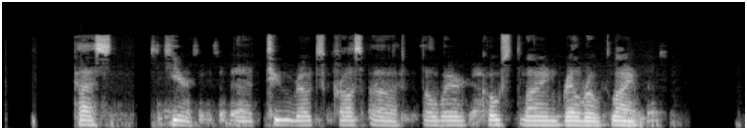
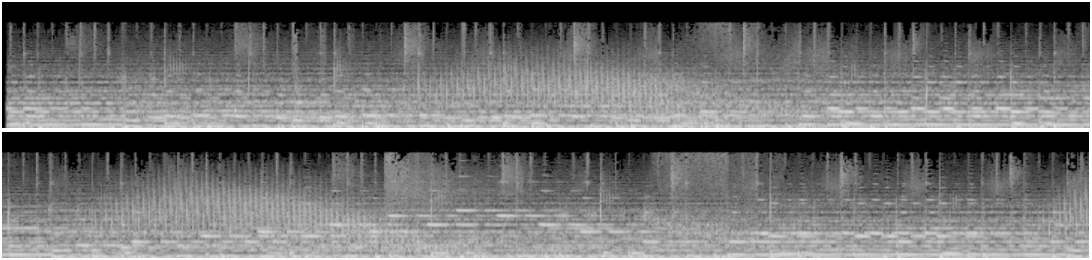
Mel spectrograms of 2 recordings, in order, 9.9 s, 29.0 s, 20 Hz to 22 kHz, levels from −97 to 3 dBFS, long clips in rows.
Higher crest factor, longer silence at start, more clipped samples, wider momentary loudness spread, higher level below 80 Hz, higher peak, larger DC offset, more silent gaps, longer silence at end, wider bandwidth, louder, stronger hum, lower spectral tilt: about the same, 16 dB vs 14 dB; first, 0.4 s vs 0.05 s; neither; first, 16 LU vs 3 LU; second, -54 dBFS vs -22 dBFS; about the same, 0 dBFS vs -2 dBFS; neither; first, 0.48-0.95 s, 1.81-1.97 s vs none; first, 1.15 s vs 0 s; second, 7.8 kHz vs 11.5 kHz; about the same, -15 LUFS vs -16 LUFS; neither; about the same, -5.5 dB/octave vs -6 dB/octave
